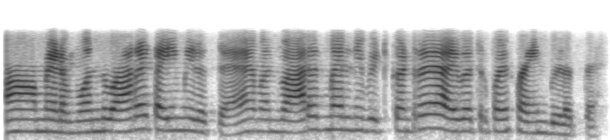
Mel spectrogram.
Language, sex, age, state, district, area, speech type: Kannada, female, 30-45, Karnataka, Hassan, rural, conversation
